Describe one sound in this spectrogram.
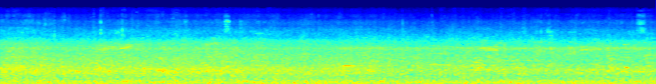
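A large indoor crowd murmurs steadily in an echoing arena.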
